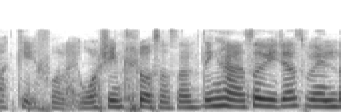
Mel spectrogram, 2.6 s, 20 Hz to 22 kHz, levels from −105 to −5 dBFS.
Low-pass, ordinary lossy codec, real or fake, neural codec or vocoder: 7.2 kHz; none; fake; vocoder, 44.1 kHz, 128 mel bands, Pupu-Vocoder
